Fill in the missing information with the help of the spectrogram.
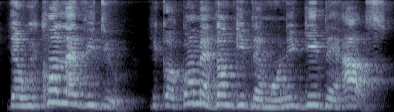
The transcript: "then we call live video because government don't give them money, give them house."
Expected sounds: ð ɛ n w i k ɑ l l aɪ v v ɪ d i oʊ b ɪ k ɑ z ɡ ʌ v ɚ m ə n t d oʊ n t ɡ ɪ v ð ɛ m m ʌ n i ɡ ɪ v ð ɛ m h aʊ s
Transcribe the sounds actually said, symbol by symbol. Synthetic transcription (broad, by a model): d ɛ n w i k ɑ n l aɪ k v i d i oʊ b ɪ k ɑ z ɡ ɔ m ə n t d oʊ n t ɡ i v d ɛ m m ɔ n i ɡ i v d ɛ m h aʊ s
